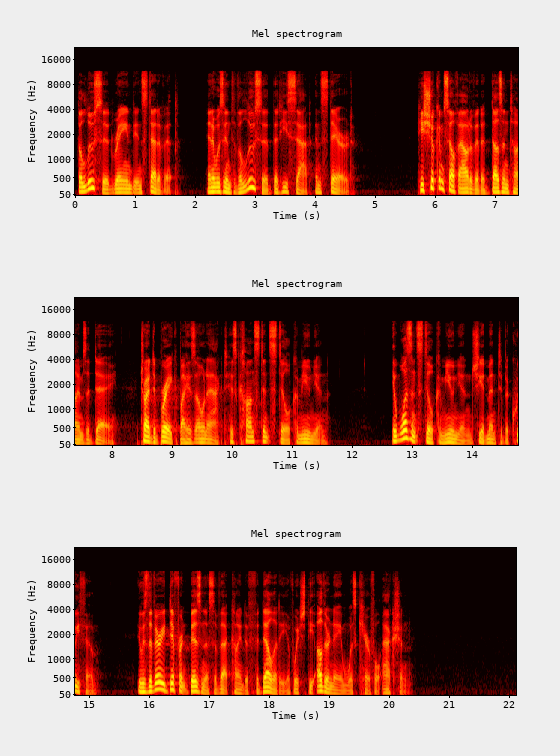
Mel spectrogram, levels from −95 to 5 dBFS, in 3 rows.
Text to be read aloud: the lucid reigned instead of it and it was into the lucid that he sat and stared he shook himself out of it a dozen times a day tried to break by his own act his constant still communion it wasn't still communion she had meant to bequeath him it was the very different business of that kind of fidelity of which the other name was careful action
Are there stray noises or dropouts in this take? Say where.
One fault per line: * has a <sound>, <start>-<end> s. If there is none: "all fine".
all fine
